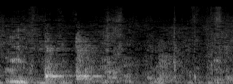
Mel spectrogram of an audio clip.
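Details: Berkshire x Pietrain gilt on a hog farm: brief low, rough grunts open the recording, followed by a steady mid-pitched hum and faint background noise.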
